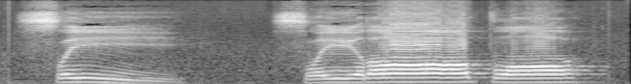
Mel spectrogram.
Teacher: Sad is actually the heavy version of sin, just that it is pronounced heavy by raising the back of the tongue.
